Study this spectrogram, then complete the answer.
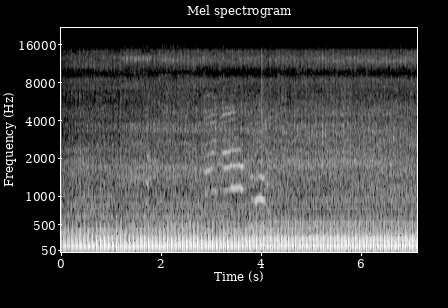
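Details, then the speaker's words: ATV/50cc machine just fitted with an oiled K&N air filter and header wrap (exhaust earlier noticed loose), started in neutral. Steady low thumping idle, about 100 beats a minute, quiet and even with no ticks or rattles: normal idle, about where it should be. "i mean it's probably about the same it's probably about where it should be so right on"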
